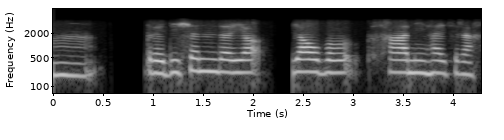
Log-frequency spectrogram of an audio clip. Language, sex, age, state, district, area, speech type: Manipuri, female, 18-30, Manipur, Kangpokpi, urban, conversation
